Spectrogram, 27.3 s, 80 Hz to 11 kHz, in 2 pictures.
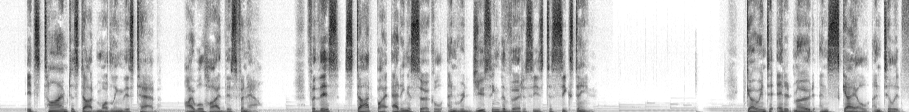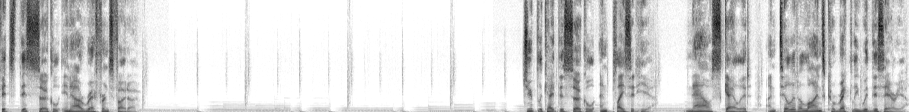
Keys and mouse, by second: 3.1 click, 3.2-8.7 middle drag, 4.2 h, 6.7 shift+a, 8.8-15.9 drag, 12.5 Tab, 14.0 s, 15.9-21.0 middle drag, 16.5 s, 21.4 s, 23.0 shift+d, 25.8 s, 26.8 middle click, 27.0-27.2 drag.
